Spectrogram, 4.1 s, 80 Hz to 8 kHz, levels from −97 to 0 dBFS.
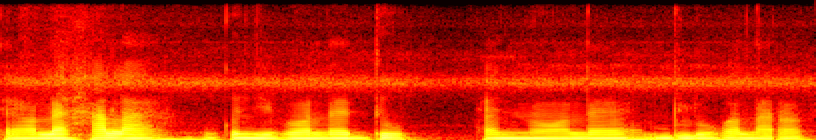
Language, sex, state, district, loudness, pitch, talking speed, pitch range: Chakma, male, Tripura, Unakoti, -17 LUFS, 105 Hz, 145 wpm, 105-110 Hz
